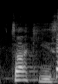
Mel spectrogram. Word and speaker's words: Takis: Takis.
